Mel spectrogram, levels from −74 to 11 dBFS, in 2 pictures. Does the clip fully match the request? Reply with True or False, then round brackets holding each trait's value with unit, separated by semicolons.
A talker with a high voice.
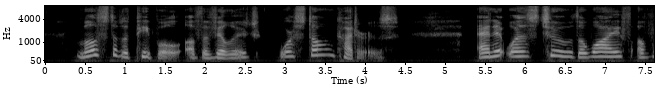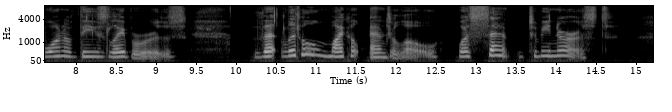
True (215 Hz)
